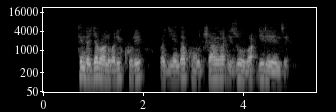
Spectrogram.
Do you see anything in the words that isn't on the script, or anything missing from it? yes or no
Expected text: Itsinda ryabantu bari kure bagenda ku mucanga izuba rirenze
no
